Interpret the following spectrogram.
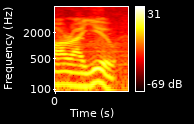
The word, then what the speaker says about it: Ryu: Turns out it was actually pronounced R-I-U.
